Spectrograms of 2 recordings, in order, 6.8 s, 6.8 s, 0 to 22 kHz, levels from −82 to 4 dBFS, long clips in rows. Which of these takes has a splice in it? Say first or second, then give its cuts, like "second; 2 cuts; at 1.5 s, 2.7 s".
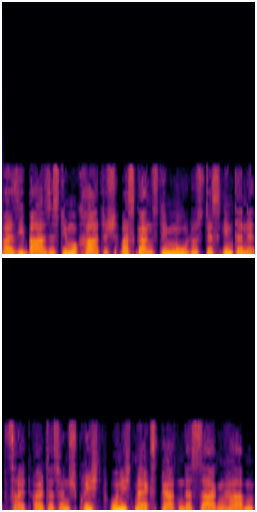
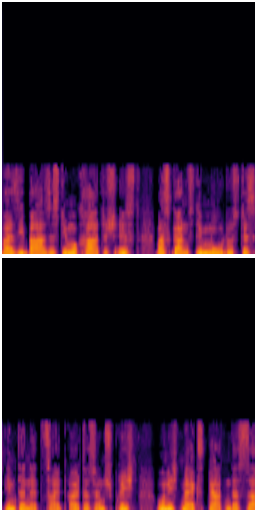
first; 2 cuts; at 1.5 s, 4.7 s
